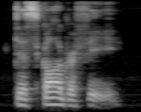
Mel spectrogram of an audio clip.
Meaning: 1. A catalog of the total releases of a musical act (usually with release dates of, and often other information about, the releases) 2. A complete collection of the releases of a musical act
- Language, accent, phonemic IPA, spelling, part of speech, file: English, US, /ˌdɪsˈkɑɡɹəfi/, discography, noun, En-ca-discography.oga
